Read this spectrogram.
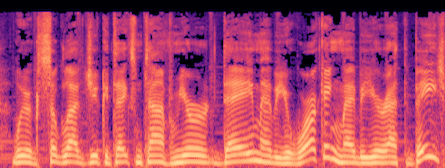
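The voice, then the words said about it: Southern American accent. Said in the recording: “Talk with a Southern accent. It's what we do”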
